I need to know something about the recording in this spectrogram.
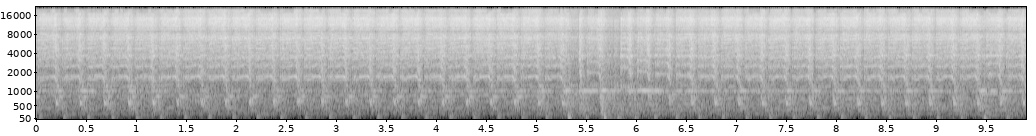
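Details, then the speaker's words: Sears Suburban tractor 6 hp diesel in blizzard cold, block warmed with a propane torch: slow, even cranking about two beats a second with a bright clatter, no catch; cold hard start. "there we go all this going not quite yet sounds like it's going but it's not"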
